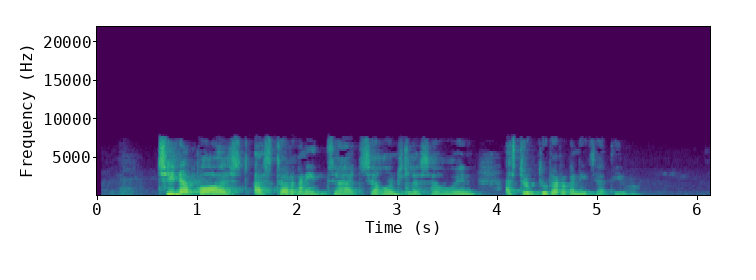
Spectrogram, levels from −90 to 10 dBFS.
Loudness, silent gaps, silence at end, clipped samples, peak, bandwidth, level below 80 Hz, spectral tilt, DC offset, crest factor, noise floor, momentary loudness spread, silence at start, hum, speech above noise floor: -19 LUFS; none; 0.7 s; under 0.1%; -2 dBFS; 8 kHz; -60 dBFS; -5 dB/octave; under 0.1%; 18 dB; -60 dBFS; 14 LU; 0.25 s; none; 41 dB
